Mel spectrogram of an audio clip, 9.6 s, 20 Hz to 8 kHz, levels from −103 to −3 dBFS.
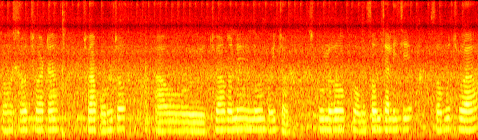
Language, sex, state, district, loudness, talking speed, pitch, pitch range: Odia, female, Odisha, Sambalpur, -19 LUFS, 100 wpm, 170 Hz, 160-180 Hz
